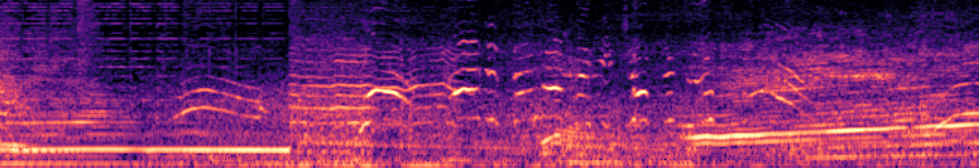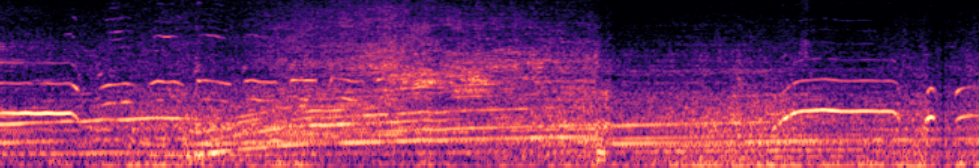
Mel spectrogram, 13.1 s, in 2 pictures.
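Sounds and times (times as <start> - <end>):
sports car engines accelerating: 0.0 - 2.3, 2.9 - 13.0.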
